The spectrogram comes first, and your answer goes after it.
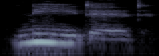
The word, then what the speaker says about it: needed: So it's only when your word ends with a T sound or a D sound already before you add that ed. Then you're adding this extra syllable.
